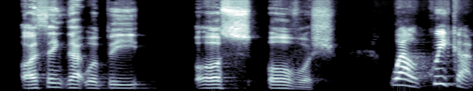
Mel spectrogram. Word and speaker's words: os ovos: I think that would be os ovos. Well, quicker, right? Os ovos. Os Os ovos. ovos. Oh, If you because say it's os two ovos, vowels. Yes. because you Os ovos.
